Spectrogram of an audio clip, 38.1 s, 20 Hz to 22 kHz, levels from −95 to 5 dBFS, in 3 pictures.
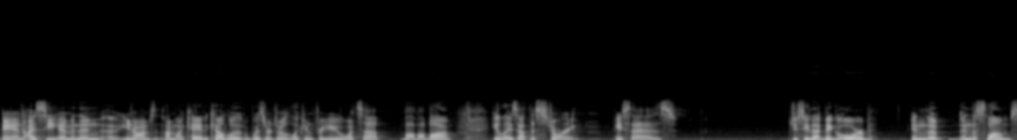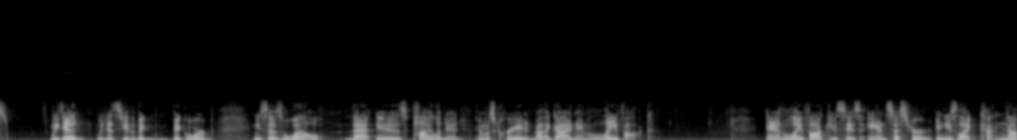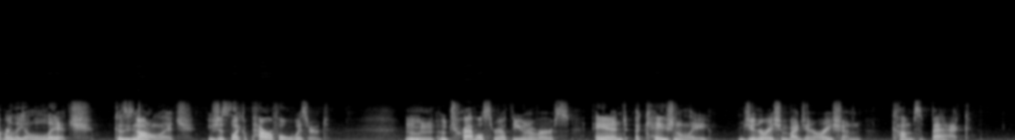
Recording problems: high frequencies cut off; noticeable; nothing above 5.5 kHz

